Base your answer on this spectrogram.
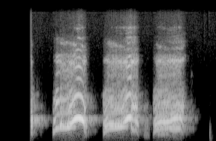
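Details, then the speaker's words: In a lecture, an adult imitates three drawn-out, high, crowing whoops: a child inhaling after a coughing bout through airways narrowed by lymphoid tissue and plugs; pertussis inspiratory whoop, imitation. "After a bout of cough, the child is trying to inhale through this long tube, and this tube is blocked because of lymphoid tissue around it, because of the plugs inside, and so this is the kind of noise the child makes."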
